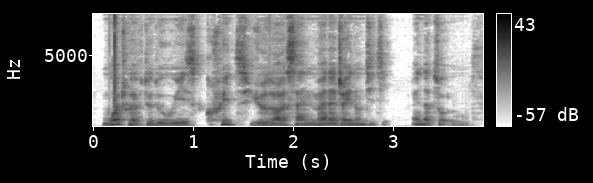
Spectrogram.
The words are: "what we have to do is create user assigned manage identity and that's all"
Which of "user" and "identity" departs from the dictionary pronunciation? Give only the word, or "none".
none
